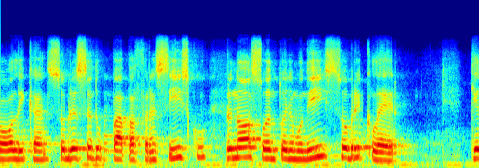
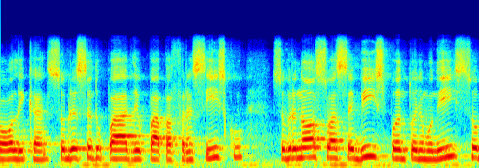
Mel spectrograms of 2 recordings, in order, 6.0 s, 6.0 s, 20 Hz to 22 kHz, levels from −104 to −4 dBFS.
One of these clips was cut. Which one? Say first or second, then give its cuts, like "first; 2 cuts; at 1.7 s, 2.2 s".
first; 4 cuts; at 1.3 s, 2.8 s, 3.3 s, 4.5 s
